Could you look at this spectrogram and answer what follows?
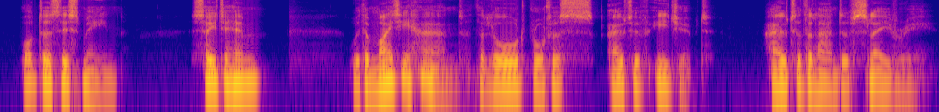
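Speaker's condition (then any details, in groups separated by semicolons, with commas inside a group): No condition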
